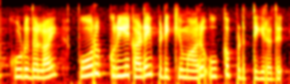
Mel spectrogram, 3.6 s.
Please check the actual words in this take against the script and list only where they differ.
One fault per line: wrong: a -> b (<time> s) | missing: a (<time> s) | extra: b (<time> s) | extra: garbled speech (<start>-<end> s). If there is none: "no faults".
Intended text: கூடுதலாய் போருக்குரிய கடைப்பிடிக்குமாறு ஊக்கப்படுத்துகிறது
no faults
